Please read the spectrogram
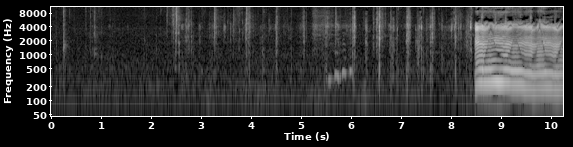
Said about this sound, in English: You should do a little ASMR chomp. Okay. I always just want to put the whole thing in my mouth, but then I won't be able to savor it. No, you have to bite.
